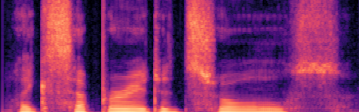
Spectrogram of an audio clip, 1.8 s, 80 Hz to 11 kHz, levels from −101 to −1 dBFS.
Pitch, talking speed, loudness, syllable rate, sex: 210 Hz, 100 wpm, -17 LUFS, 3.9 syllables/s, female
